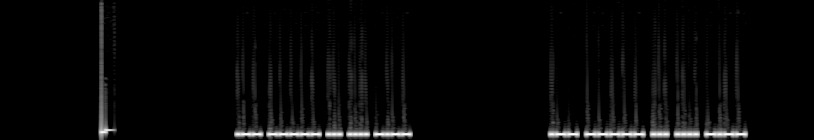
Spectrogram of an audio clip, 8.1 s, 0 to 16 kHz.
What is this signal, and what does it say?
Morse code, heard as a keyed tone, about 39 wpm, 700 Hz. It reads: W0SHY W0SHY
